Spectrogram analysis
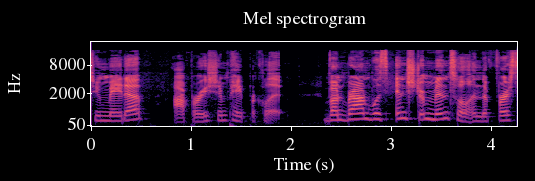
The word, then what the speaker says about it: von Braun: famous figure first he's commonly referred to as fun Braun but it's actually pronounced von Braun next von Braun is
